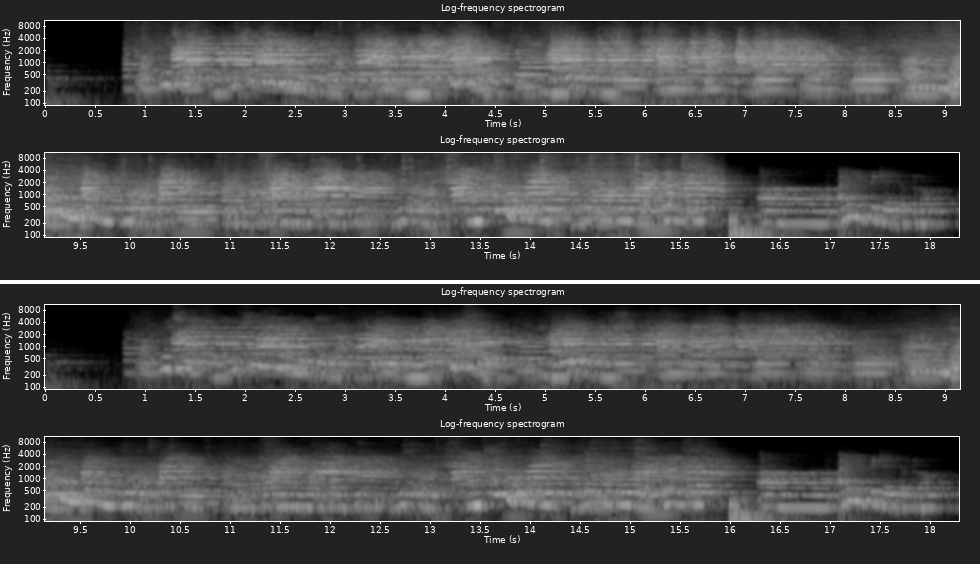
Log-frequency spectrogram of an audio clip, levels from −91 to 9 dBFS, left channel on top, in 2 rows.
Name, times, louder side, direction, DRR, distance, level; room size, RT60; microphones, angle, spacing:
sound 1, 0.8-16.0, left 7 dB, 70° left, 0.4 m, -30 dB
voice 1, 1.1-4.6 4.9-6.0, equal, 20° left, -6 dB, 1.0 m, -38 dB
voice 2, 8.6-13.1 13.3-18.0, equal, ahead, -2 dB, 1.1 m, -37 dB
5.6 x 5.4 x 5.8 m, 1.5 s
head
